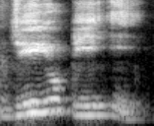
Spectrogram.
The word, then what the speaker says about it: Gute: The word is Gute.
